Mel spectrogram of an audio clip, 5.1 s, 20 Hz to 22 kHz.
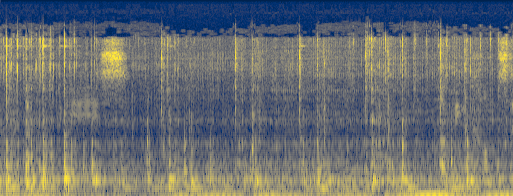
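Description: A Shimano Deore M6000 Shadow+ medium-cage rear derailleur on a Calibre Bossnut V2 mountain bike shifts back up through the gears, giving a run of close mechanical ticks and clicks over a whirring chain drive.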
